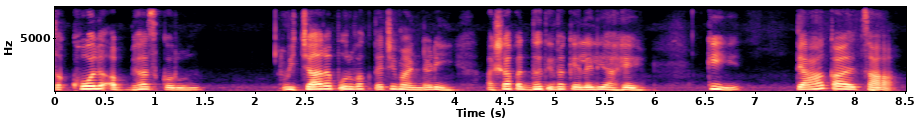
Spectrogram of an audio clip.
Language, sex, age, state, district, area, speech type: Marathi, female, 45-60, Maharashtra, Pune, urban, spontaneous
